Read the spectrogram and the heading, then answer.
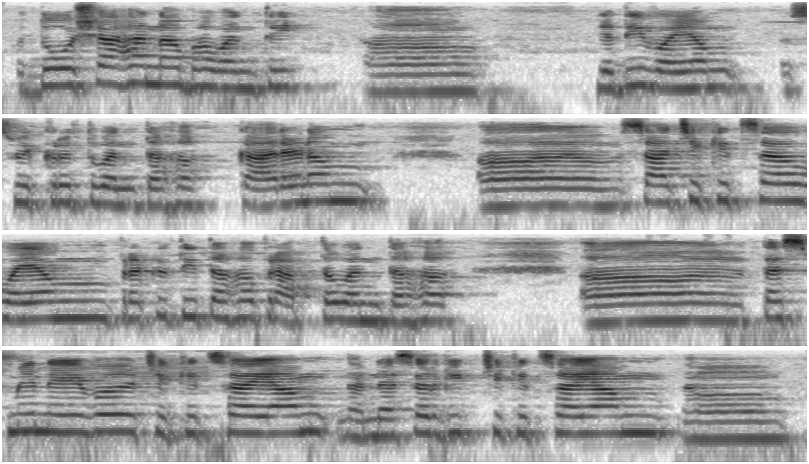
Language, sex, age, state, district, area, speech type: Sanskrit, female, 45-60, Maharashtra, Nagpur, urban, spontaneous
